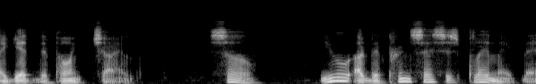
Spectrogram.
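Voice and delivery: ordinary delivery

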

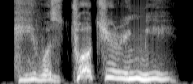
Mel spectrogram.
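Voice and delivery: gasping out the words. Ollivander answers Harry as he is leaving: gasping. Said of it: "he gasped".

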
